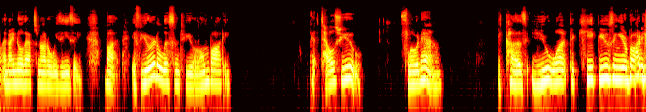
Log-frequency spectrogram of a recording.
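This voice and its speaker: Slow, calm woman teaching body awareness. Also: fairly low pitch. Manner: slow, deliberate, gently demonstrative. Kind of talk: calm instructional talk with personal story.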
